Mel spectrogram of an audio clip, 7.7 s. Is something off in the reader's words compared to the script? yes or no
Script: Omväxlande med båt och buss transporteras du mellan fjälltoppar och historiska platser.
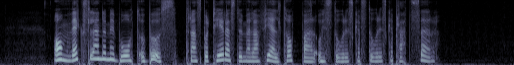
yes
